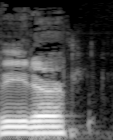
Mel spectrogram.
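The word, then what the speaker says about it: Eder: And Steve Eater, rhymes with Jeter, investigative sports reporter for The New York Times, has been looking into it.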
